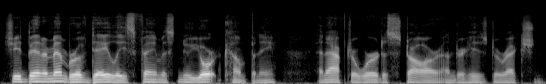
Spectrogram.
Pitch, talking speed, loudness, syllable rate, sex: 100 Hz, 200 wpm, -18 LUFS, 5.6 syllables/s, male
